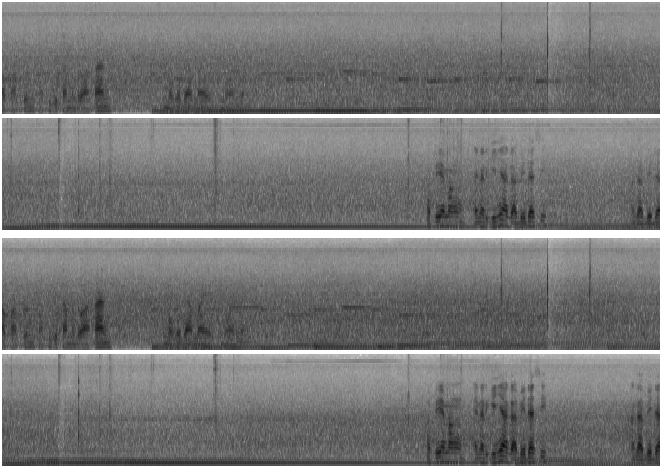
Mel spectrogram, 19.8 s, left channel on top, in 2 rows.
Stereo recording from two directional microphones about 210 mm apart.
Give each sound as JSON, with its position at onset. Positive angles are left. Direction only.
{"t": 1.4, "sound": "speech", "side_deg": -5}
{"t": 16.3, "sound": "speech", "side_deg": -20}
{"t": 19.4, "sound": "speech", "side_deg": -25}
